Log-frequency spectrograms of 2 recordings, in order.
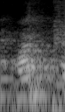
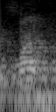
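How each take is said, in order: The two takes are said the same way.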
